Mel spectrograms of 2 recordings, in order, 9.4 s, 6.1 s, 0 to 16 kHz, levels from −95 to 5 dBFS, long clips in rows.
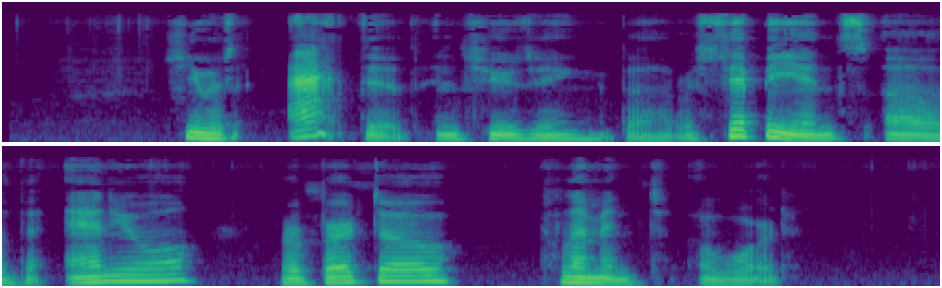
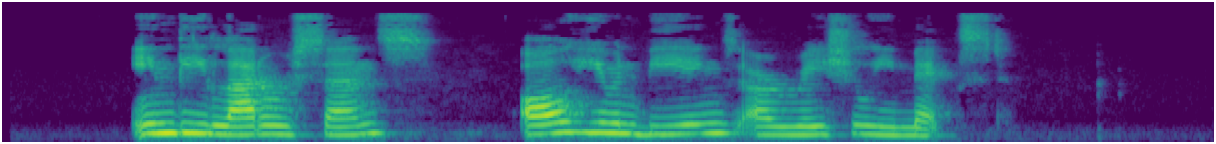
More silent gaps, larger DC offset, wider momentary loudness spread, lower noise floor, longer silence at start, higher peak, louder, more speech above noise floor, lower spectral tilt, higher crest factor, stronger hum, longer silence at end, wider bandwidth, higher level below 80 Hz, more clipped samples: neither; neither; about the same, 13 LU vs 15 LU; about the same, -74 dBFS vs -74 dBFS; first, 0.85 s vs 0.65 s; second, -8 dBFS vs -2 dBFS; second, -27 LUFS vs -16 LUFS; second, 49 dB vs 59 dB; first, -6 dB/octave vs -4.5 dB/octave; about the same, 20 dB vs 16 dB; neither; second, 0.8 s vs 1.15 s; about the same, 11.5 kHz vs 11.5 kHz; first, -54 dBFS vs -64 dBFS; neither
